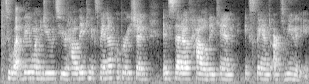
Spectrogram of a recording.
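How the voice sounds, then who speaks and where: A woman talks at medium pitch and a fairly quick pace. Noticeable background noise and audible room echo fill the recording. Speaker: fitness vlogger. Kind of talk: casual vlog monologue. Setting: home, on camera. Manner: animated.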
